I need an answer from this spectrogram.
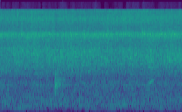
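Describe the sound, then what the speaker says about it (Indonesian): Salted fish frying in oil in a pan while being stirred, a steady close sizzle with faint scraping, no talk. "Kita goreng terus kita aduk"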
